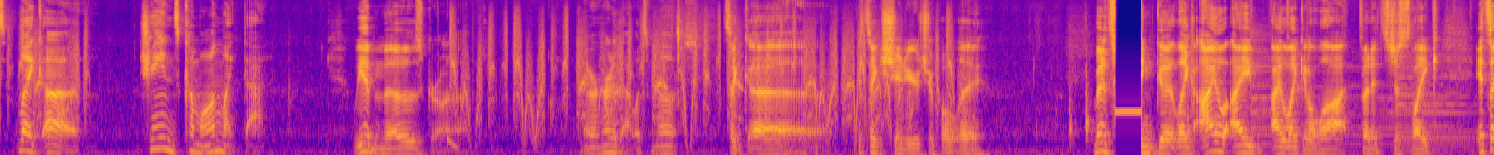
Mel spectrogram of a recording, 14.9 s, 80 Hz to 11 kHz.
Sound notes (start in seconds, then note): 11.1 beep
